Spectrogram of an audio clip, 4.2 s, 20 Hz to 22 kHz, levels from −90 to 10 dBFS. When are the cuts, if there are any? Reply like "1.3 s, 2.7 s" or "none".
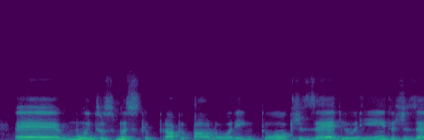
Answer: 1.4 s, 2.9 s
